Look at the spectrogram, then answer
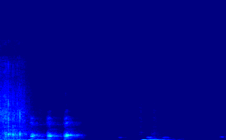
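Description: A Minecraft chicken gives a short burst of clucks, then a softer second cluck after a brief pause, close and fairly quiet.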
